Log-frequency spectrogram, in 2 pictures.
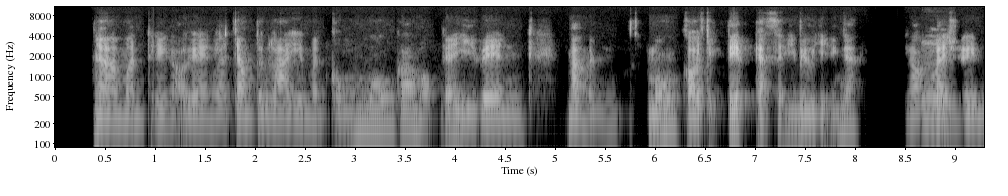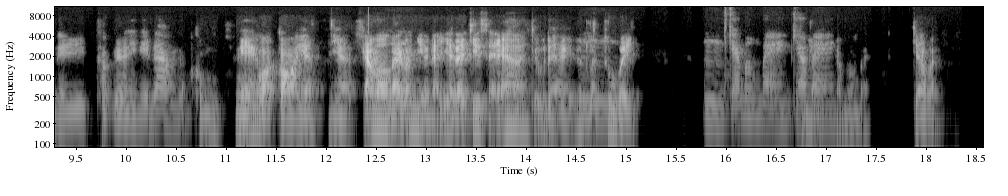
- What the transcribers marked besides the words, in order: tapping; in English: "event"
- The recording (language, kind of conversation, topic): Vietnamese, unstructured, Bạn thích đi dự buổi biểu diễn âm nhạc trực tiếp hay xem phát trực tiếp hơn?
- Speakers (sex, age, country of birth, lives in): female, 35-39, Vietnam, United States; male, 25-29, Vietnam, United States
